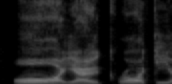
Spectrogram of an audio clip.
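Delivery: loud, fake, completely off Australian accent. Mocking how the Simpsons did Australians as a joke, in a bad Australian accent. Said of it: "they did that Australian".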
